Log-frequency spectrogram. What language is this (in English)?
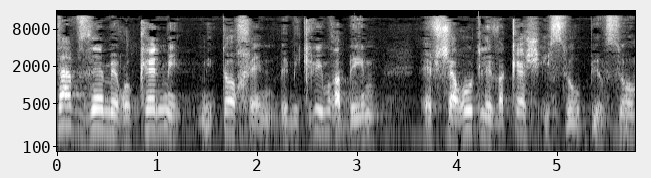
Hebrew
